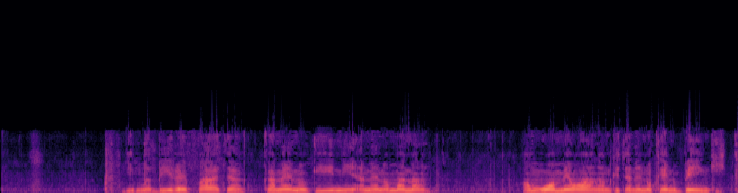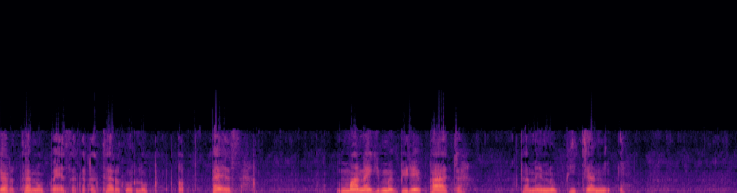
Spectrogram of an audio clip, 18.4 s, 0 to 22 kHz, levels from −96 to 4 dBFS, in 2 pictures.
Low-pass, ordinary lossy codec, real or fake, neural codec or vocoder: 7.2 kHz; AAC, 32 kbps; fake; codec, 16 kHz, 4.8 kbps, FACodec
